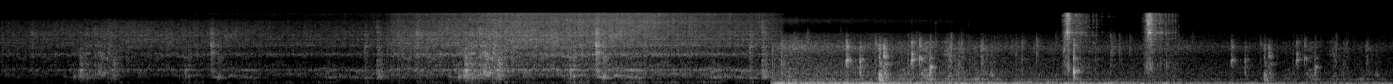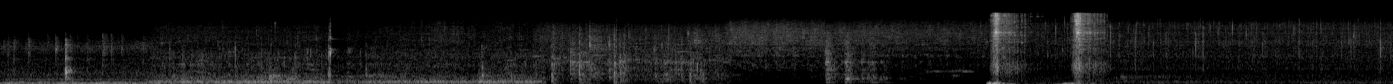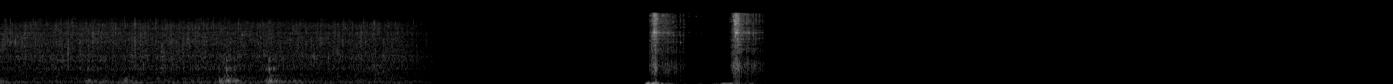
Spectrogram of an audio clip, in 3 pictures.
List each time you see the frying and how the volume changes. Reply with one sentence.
The frying can be heard from 0.0 to 32.3 s, getting quieter.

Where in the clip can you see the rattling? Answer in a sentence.
The rattling can be heard from 10.6 to 11.8 s, from 23.8 to 25.0 s and from 34.3 to 35.5 s.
